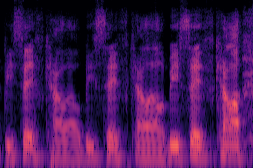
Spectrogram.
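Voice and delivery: soft, low goodbye fading as it echoes; distant echoing whisper of a farewell. Acted. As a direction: repeat it like a fading echo. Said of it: "And it's echoing".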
